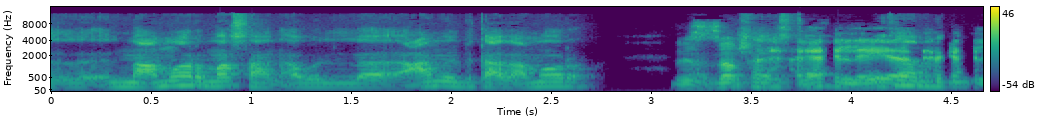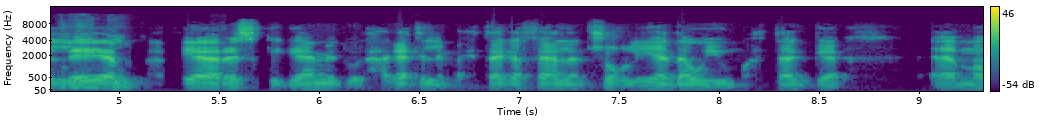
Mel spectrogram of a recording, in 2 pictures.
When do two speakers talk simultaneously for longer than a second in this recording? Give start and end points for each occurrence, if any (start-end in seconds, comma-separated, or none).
3.2-5.2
